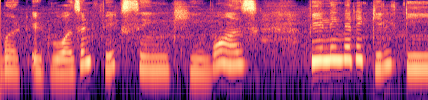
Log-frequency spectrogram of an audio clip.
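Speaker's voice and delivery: usual speaking voice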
